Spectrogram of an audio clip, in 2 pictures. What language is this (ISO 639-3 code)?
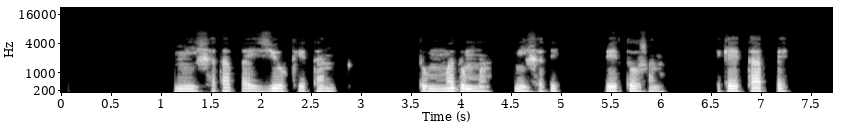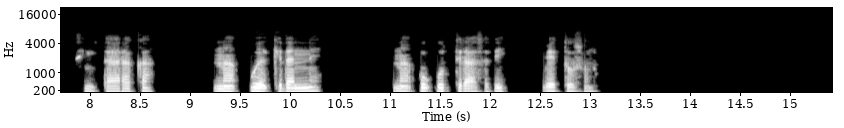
wal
